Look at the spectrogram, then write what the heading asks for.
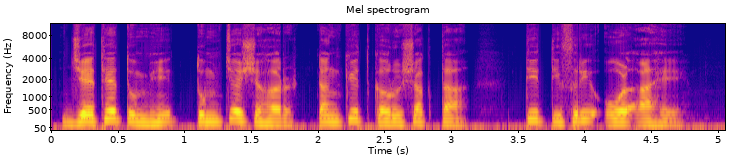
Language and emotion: Marathi, neutral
